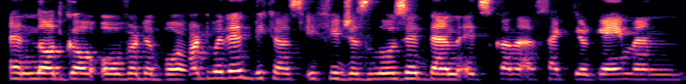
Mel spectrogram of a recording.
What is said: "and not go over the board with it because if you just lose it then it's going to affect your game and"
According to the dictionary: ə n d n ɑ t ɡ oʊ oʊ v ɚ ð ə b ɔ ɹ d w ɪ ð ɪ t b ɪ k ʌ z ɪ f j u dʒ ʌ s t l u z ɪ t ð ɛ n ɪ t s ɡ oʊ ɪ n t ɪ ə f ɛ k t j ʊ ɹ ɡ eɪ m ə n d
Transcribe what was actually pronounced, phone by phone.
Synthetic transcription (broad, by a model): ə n n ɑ t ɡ oʊ oʊ v ɚ ð ə b ɔ ɹ d w ɪ ð ɪ t b ɪ k ʌ z ɪ f j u dʒ ʌ s t l u z ɪ t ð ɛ n ɪ t s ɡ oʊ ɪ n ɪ ə f ɛ k t j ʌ ɹ ɡ eɪ m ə n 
